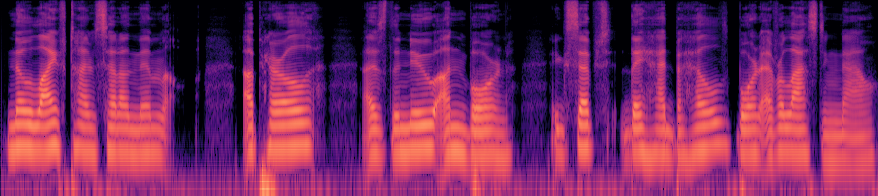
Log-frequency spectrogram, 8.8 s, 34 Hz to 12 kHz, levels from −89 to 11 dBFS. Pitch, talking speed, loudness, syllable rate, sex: 125 Hz, 115 wpm, -20 LUFS, 4.1 syllables/s, male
